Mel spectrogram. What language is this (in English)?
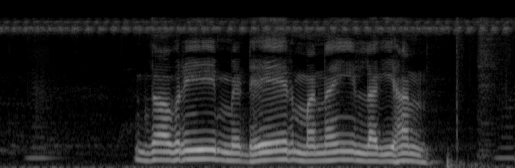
Bhojpuri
